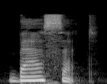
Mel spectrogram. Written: bassett

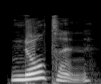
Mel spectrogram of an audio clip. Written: knowlton

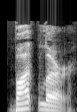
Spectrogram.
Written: butler

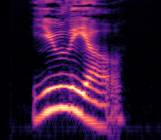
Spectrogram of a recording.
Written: ulao

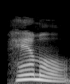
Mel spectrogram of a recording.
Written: hammel

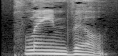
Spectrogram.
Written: plainville

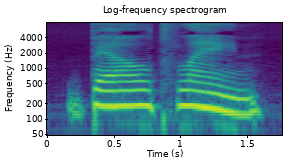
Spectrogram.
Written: belle plaine

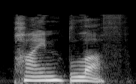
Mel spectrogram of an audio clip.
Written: pine bluff

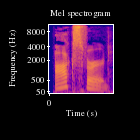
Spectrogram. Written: oxford

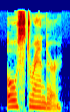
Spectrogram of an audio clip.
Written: ostrander

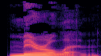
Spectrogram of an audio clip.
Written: merrillan

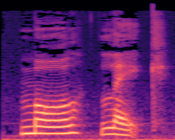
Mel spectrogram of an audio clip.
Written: Mole Lake

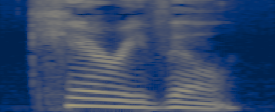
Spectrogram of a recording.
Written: caryville

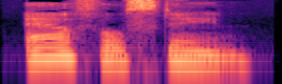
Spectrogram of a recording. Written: athelstane

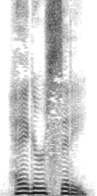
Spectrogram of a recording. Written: hager city

